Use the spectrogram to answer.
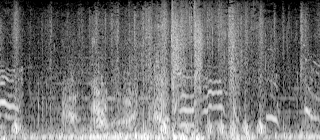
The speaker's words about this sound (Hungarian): Most is a rinocéros nyírta ki a kutyát.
